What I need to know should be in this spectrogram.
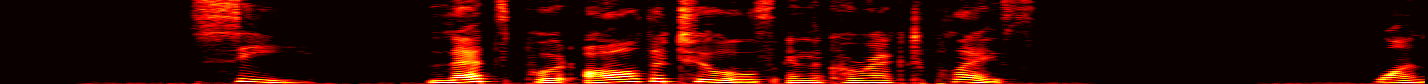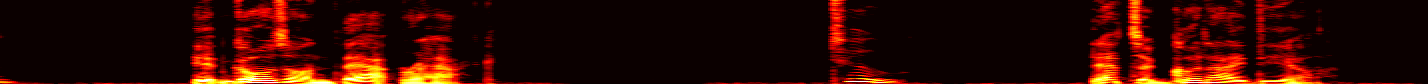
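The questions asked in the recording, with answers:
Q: Let's put all the tools in the correct place.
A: 2: That's a good idea.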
